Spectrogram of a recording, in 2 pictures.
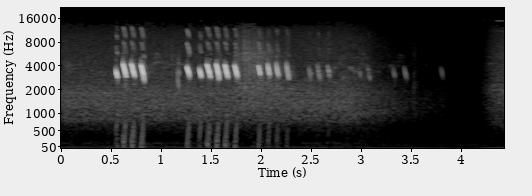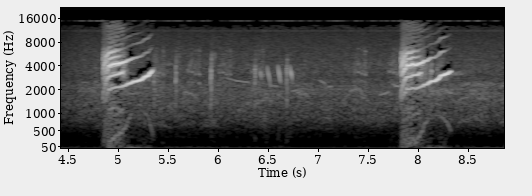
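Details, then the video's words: A European greenfinch sings fast, bright twittering trills, then gives two loud, harsh, wheezy notes a few seconds apart; no other sounds stand out. "green Finch singing"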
